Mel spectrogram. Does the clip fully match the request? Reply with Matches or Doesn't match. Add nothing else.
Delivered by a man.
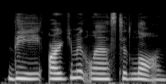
Doesn't match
